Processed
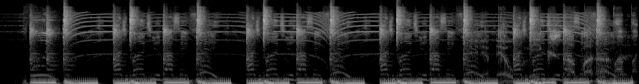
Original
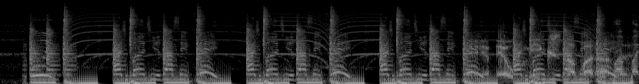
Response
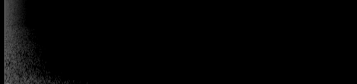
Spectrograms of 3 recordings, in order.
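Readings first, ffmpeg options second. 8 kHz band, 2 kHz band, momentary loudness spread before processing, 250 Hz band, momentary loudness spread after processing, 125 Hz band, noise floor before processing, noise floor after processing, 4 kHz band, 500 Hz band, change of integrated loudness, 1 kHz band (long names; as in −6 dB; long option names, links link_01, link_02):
+22.0 dB, −10.5 dB, 4 LU, −8.5 dB, 8 LU, −2.0 dB, −55 dBFS, −43 dBFS, +15.0 dB, below −20 dB, +10.5 dB, −13.0 dB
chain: -af "dynaudnorm=framelen=170:gausssize=3:maxgain=14dB,firequalizer=gain_entry='entry(140,0);entry(310,-15);entry(500,-22);entry(1200,-7);entry(1900,-13);entry(4400,14)':delay=0.05:min_phase=1,aexciter=amount=3.4:drive=3.8:freq=3000,volume=-16dB"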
